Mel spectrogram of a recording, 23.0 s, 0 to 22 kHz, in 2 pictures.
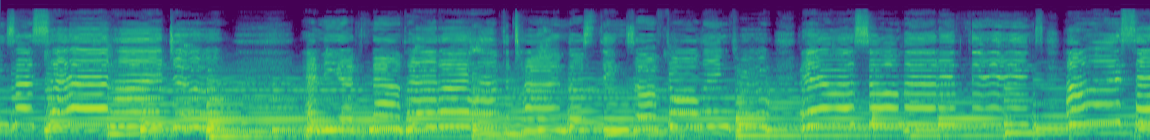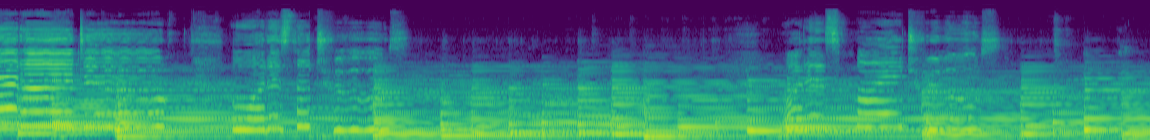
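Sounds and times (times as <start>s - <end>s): woman singing with vibrato: 0.0s - 13.2s, 19.4s - 21.5s.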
